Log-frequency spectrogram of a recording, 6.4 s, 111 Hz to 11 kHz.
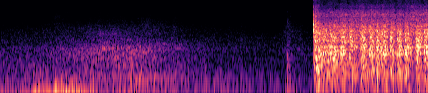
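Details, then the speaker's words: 2000 Ford F150 4.6 V8 with P0301 misfire code, compression test on the second cylinder from the front: about two seconds of steady even cranking at roughly three pulses a second; similar compression, number one read over 150 psi. "alright let's crank this bad boy this is the second cylinder from the front so we'll see it what it is"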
